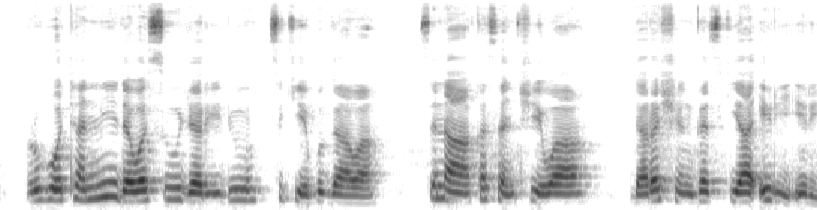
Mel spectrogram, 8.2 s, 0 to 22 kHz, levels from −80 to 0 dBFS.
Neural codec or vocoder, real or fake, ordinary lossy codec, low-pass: none; real; none; none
